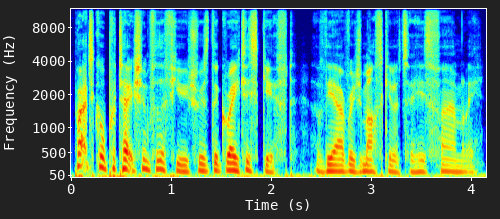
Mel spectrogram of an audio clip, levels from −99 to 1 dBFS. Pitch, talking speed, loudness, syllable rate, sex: 130 Hz, 230 wpm, -19 LUFS, 7.7 syllables/s, male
